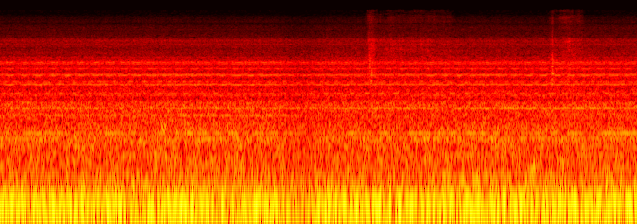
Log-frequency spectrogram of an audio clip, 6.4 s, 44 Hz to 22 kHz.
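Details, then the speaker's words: Tow and Fert Multi 1200 tractor working a paddock under steady load: a strained, whining hydraulic pump tone over the engine drone as the hydraulics starve because the transmission oil ran out. "so when I started doing that padic down there the tractor started starving for oil or the Hydraulics you could hear it really getting quite noisy and um I'd run out of transmission oil"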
